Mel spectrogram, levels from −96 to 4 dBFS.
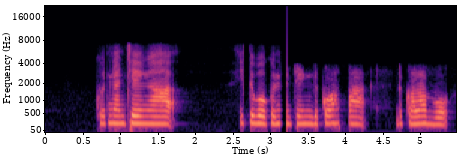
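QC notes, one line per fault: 3.13 to 3.23 s, handover gap. Right after "hitu bo kut" the speech cuts out for 100 ms. The call is being switched between networks. No speech frames arrive during the switch, so the sound fades fast and stays silent. Anything said then is lost.
3.23 s to end, fallback to narrowband. From the same point after "hitu bo kut", nothing above 4 kHz remains. Before this the speech had the clean, wideband sound of high-rate HD Voice. Now it is duller and rougher, which fits an older narrowband codec at a low bitrate.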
